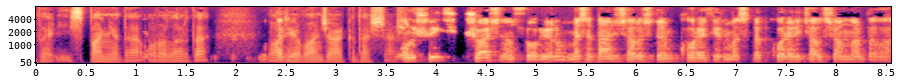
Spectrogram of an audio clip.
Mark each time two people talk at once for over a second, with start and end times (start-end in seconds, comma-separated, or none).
none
